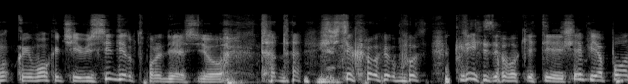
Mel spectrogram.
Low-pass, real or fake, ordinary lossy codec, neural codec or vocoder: 10.8 kHz; real; AAC, 32 kbps; none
